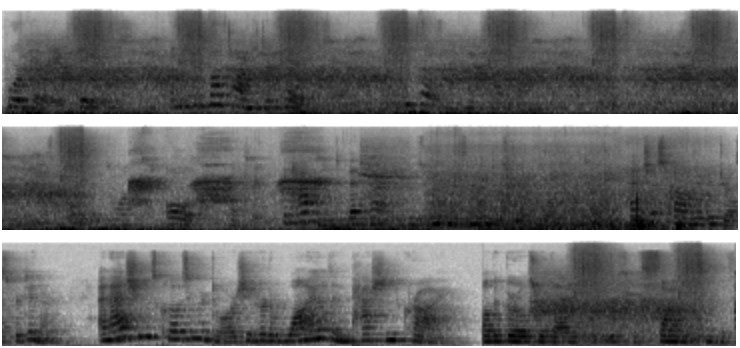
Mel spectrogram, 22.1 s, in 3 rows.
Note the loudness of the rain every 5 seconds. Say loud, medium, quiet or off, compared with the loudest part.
quiet, quiet, loud, off, off.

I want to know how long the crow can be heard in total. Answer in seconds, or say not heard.
13 s.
